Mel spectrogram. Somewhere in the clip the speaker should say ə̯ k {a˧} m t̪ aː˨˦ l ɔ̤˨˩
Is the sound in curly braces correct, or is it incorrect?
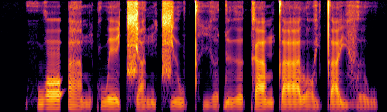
correct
